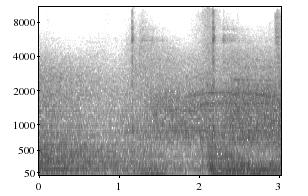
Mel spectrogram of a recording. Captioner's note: crowd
